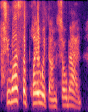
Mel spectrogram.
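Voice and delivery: usual speaking voice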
